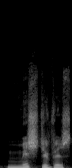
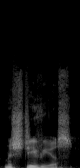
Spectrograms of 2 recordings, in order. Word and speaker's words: mischievous: It's mischievous, not mischievous, right?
